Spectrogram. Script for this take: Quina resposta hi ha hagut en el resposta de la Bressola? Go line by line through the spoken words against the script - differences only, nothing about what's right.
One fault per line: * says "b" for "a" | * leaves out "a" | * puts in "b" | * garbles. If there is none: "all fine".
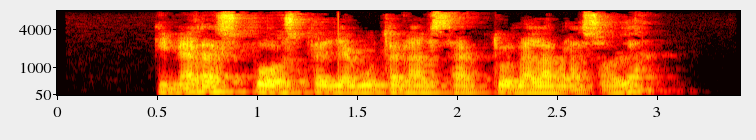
* says "sector" for "resposta"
